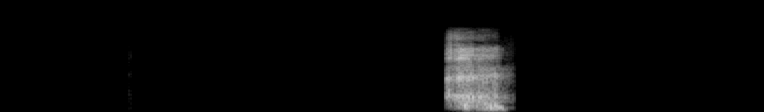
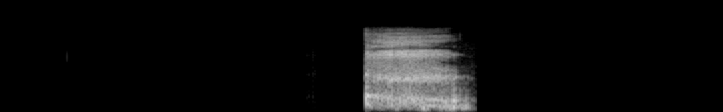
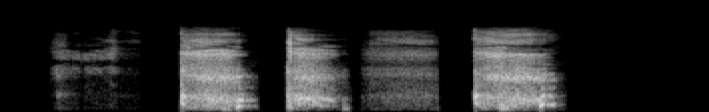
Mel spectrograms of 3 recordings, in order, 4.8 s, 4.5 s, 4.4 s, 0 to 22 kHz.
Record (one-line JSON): {"exhalation_length": "4.8 s", "exhalation_amplitude": 28750, "exhalation_signal_mean_std_ratio": 0.21, "cough_length": "4.5 s", "cough_amplitude": 29548, "cough_signal_mean_std_ratio": 0.29, "three_cough_length": "4.4 s", "three_cough_amplitude": 31580, "three_cough_signal_mean_std_ratio": 0.44, "survey_phase": "beta (2021-08-13 to 2022-03-07)", "age": "45-64", "gender": "Female", "wearing_mask": "No", "symptom_runny_or_blocked_nose": true, "symptom_headache": true, "symptom_onset": "13 days", "smoker_status": "Current smoker (11 or more cigarettes per day)", "respiratory_condition_asthma": false, "respiratory_condition_other": false, "recruitment_source": "REACT", "submission_delay": "1 day", "covid_test_result": "Negative", "covid_test_method": "RT-qPCR", "influenza_a_test_result": "Negative", "influenza_b_test_result": "Negative"}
